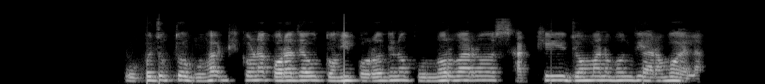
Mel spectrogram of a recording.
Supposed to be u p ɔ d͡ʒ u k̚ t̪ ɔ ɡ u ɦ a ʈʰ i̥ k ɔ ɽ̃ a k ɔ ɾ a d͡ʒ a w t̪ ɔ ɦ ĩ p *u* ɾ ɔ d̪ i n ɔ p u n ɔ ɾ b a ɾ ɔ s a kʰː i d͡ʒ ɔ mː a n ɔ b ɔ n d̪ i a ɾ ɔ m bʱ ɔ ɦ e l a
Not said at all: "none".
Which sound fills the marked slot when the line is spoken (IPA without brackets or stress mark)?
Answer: ɔ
